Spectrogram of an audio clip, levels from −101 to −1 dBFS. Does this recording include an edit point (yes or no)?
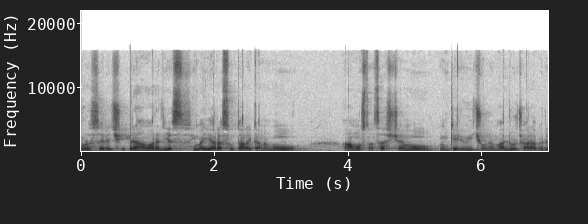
yes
